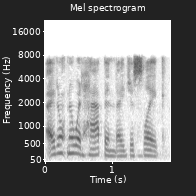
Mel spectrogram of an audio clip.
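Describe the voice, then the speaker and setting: A woman's voice: fairly low pitch, moderate pace. A woman chatting casually as a podcast co-host over a voice call. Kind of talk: casual fan chat. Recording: dull lo-fi internet call.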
